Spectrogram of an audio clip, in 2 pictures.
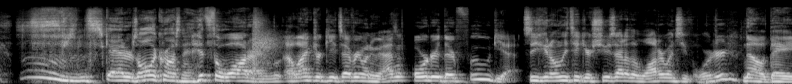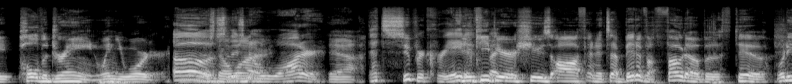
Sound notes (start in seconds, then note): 0.3 electricity noise; 2.5 clap sound effect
